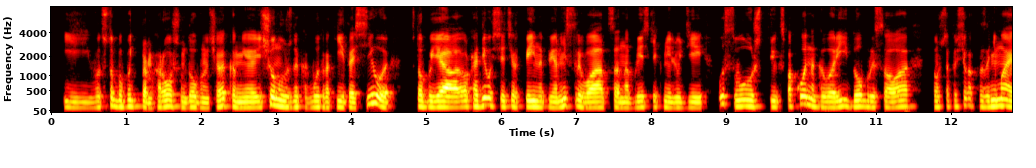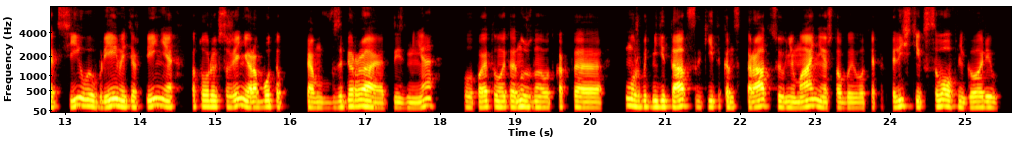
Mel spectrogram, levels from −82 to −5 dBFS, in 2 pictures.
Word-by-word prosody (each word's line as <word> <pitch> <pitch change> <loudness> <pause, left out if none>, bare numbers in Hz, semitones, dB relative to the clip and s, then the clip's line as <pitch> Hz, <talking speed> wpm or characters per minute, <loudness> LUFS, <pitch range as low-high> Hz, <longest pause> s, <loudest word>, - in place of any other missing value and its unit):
И 110 -2 -7
вот 115 +2 -7
чтобы 125 0 -2
быть 130 +1 -3
прям 115 -5 0
хорошим, 120 -1 0
добрым 110 -3 -1
человеком, 125 -1 0
мне 110 0 +2
еще 115 +9 +2
нужны 120 -4 +2
как 110 -3 -13
будто 120 0 -1
какие-то 110 -1 -1
силы, 115 - +1 0.2
чтобы 120 -2 0
я, 115 -1 +9
а, - - 0
находил 135 +6 +2
в - - -7
себе 125 -3 -4
терпение, 125 0 +1
например, 115 -1 -2
не 135 +6 +2
срываться 115 -4 +2
на 105 0 -1
близких 115 +2 -6
мне 115 - -2
людей, 110 +1 -3
выслушать 130 -6 -1
их, 120 -1 -4
спокойно 140 +4 0
говорить 115 +2 0
добрые 125 -2 +1
слова. 120 +3 -1 0.2
Потому 120 -1 -5
что 130 - -11
это 130 - -11
всё 130 +4 -7
как-то 145 -4 -7
занимает 130 -1 +1
силы, 135 0 0
время, 125 +3 +2
терпение, 125 +1 -1 0.2
которые, 125 0 0
к - - -11
сожалению, 125 0 +1
работа 115 +1 +1 0.3
прям 110 -1 0
в 105 - -15
забирает 120 -3 +3
из 105 -2 -5
меня. 115 +7 -3 0.4
Вот. 115 -2 -6
Поэтому 120 +1 0
это 120 0 0
нужно 115 -2 0
вот 115 0 -5
как-то, 110 -2 0 0.3
может 135 -4 0
быть, 125 -1 -4
медитации 125 +2 +3
какие-то, 120 +1 -7
концентрацию 120 +2 +1
внимания, 115 +2 +1
чтобы 110 -1 -4
вот 105 0 -6
я - - -6
как-то - - -10
лишних 130 -2 -3
слов 125 -1 0
не 110 - -3
говорил. 115 0 -1
120 Hz, 170 wpm, -23 LUFS, 110-130 Hz, 0.4 s, я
